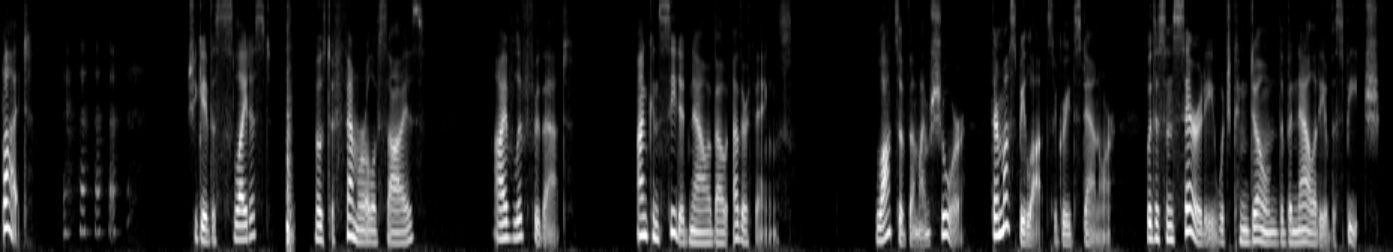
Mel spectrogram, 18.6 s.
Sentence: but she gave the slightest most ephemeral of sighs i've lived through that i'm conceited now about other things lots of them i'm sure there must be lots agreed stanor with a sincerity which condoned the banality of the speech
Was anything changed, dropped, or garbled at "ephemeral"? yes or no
no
